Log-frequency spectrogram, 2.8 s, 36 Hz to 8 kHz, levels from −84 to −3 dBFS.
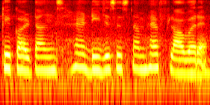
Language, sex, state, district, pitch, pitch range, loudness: Hindi, female, Haryana, Jhajjar, 225 Hz, 210-235 Hz, -16 LUFS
